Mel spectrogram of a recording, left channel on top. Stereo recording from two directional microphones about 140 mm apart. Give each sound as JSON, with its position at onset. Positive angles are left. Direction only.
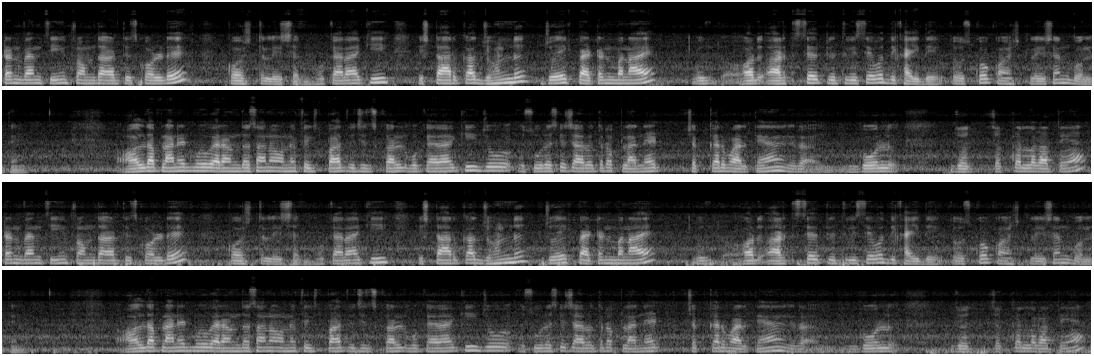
{"t": 0.0, "sound": "a man's voice", "side_deg": 25}
{"t": 12.1, "sound": "a man's voice", "side_deg": 25}
{"t": 20.4, "sound": "speech", "side_deg": 45}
